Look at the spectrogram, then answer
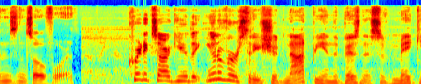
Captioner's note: voice-over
